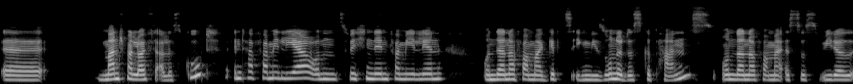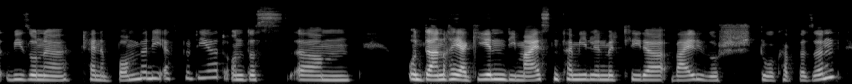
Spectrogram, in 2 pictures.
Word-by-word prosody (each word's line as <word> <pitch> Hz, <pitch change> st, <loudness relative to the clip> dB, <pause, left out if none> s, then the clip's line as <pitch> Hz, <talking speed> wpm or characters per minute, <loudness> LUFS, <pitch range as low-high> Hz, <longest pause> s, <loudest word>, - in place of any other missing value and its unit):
äh 205 Hz, -1 st, +1 dB, 0.6 s
manchmal 245 Hz, +2 st, +4 dB
läuft 225 Hz, +1 st, +2 dB
alles 200 Hz, 0 st, -6 dB
gut 430 Hz, +8 st, 0 dB, 0.2 s
interfamiliär 285 Hz, -1 st, +1 dB
und 240 Hz, 0 st, -2 dB
zwischen 255 Hz, +1 st, -2 dB
den 250 Hz, 0 st, +1 dB
Familien 245 Hz, 0 st, -1 dB, 0.4 s
und 225 Hz, 0 st, 0 dB
dann 230 Hz, +1 st, +5 dB
auf 235 Hz, +1 st, -4 dB
einmal 220 Hz, -3 st, 0 dB
gibt's 240 Hz, +1 st, -5 dB
irgendwie 210 Hz, 0 st, -3 dB
so 220 Hz, +4 st, -3 dB
'ne 245 Hz, -2 st, +4 dB
Diskrepanz 210 Hz, -, -5 dB
und 230 Hz, 0 st, -1 dB
dann 220 Hz, 0 st, +5 dB
auf 220 Hz, +1 st, -4 dB
einmal 215 Hz, -1 st, -2 dB
ist 220 Hz, +1 st, -8 dB
es 220 Hz, 0 st, -8 dB
wieder, 215 Hz, -1 st, 0 dB
wie 225 Hz, +1 st, -3 dB
so 220 Hz, 0 st, +2 dB
'ne 200 Hz, -1 st, -1 dB
kleine 205 Hz, -4 st, -3 dB
Bombe, 205 Hz, +11 st, -3 dB
die 275 Hz, 0 st, -2 dB
explodiert 295 Hz, +4 st, -7 dB
und 220 Hz, -1 st, -2 dB
das, 215 Hz, 0 st, -5 dB
ähm 205 Hz, -1 st, -2 dB, 0.5 s
und 230 Hz, -2 st, +3 dB
dann 215 Hz, +1 st, +9 dB
reagieren 230 Hz, +1 st, +5 dB
die 215 Hz, -1 st, -3 dB
meisten 220 Hz, +5 st, +4 dB
Familienmitglieder, 215 Hz, -2 st, 0 dB
weil 195 Hz, +3 st, +3 dB
die 225 Hz, -2 st, -4 dB
so 185 Hz, 0 st, -4 dB
Sturköpfe 195 Hz, -1 st, -7 dB
sind, 260 Hz, -, 0 dB
225 Hz, 165 wpm, -24 LUFS, 210-245 Hz, 0.6 s, dann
